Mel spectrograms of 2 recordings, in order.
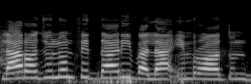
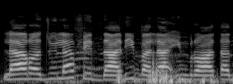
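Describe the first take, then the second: First: Both nouns end in -un. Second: Both nouns end in a short -a. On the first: "दोनों पर तनवीन के साथ रफ़ा है" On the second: "दोनों पर नसब, ... सिंगल नसब"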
